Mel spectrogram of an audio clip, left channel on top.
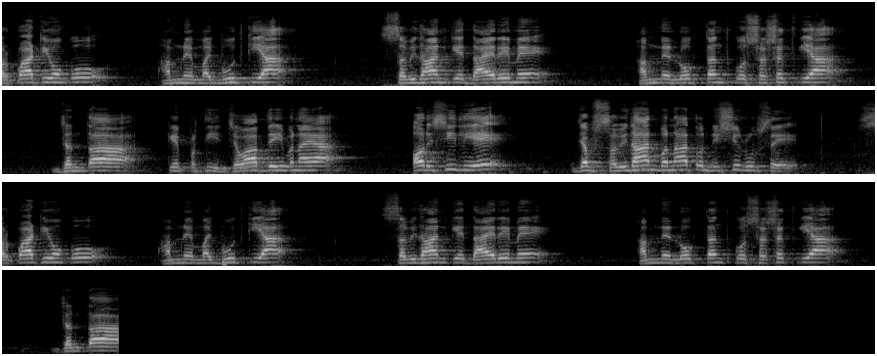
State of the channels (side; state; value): right; drops out; at 9.9 s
